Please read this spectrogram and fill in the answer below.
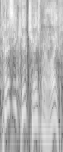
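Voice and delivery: mock high, gushing, starstruck fan voice. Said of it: "He's like".

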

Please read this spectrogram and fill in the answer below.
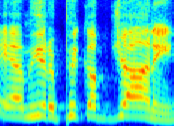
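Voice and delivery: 80s Italian guy voice. Describing the brother's best friend's dad arriving for pickup: imitating an 80s italian guy. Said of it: "80s Italian guy".

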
